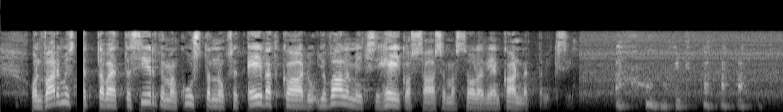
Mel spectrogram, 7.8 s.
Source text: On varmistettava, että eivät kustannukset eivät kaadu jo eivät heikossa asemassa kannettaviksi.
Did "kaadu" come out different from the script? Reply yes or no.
no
